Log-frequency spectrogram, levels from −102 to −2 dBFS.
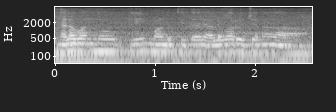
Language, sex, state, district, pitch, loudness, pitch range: Kannada, male, Karnataka, Bangalore, 145 Hz, -18 LUFS, 140-150 Hz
